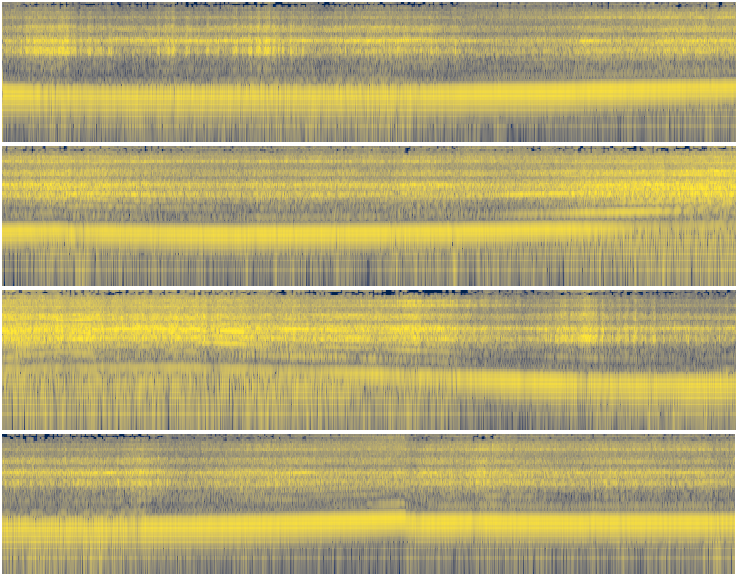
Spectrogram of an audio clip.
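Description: Sportbike engine at race pace, heard onboard: its note climbs under throttle, dips at an upshift about a quarter of the way in and again near the end, and falls away smoothly in the middle as the bike slows for a corner. Steady wind rush underneath.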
